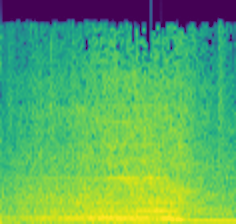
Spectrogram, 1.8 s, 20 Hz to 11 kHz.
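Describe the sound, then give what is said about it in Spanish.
The engine of a new Suzuki GSX-R1000 sport motorcycle screams loudly at a steady high pitch on the Ryuyo test track, then its tone drops abruptly near the end as it shifts or passes by, with no talking. “La nueva Suzuki GSX-R1000 estuvo meses en la pista de pruebas de Ryuyo.”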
